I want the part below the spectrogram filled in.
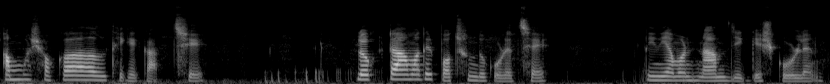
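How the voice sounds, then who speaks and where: A woman storyteller narrates a scripted tale at a slow, measured pace. Her voice is clearly bright and forward, and she delivers the text phrase by phrase. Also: lowish voice, dry recording. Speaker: channel storyteller.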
